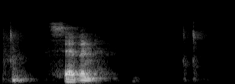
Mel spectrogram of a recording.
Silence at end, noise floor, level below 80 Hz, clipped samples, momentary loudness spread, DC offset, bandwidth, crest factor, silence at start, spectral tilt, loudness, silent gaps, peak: 1.35 s; -68 dBFS; -68 dBFS; under 0.1%; 17 LU; under 0.1%; 7.6 kHz; 22 dB; 0.1 s; -6.5 dB/octave; -22 LUFS; none; -4 dBFS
